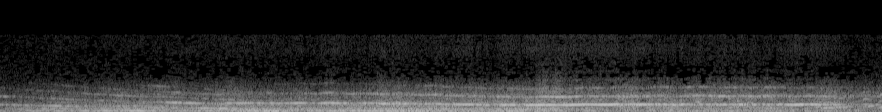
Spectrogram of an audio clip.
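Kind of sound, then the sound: vehicle, fire engine siren approaching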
